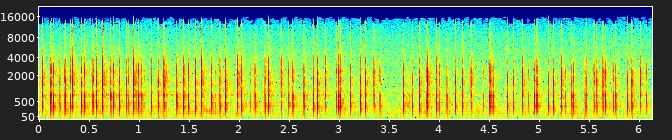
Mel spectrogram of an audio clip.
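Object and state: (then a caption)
Cardboard makeup palette. Fingernails scratch and tap a black cardboard eyeshadow palette cover held in both hands. The result is a rapid run of dry, crisp clicks centered in the mid-range, with almost no low end and a brief pause about halfway through.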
